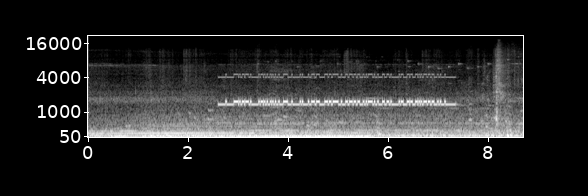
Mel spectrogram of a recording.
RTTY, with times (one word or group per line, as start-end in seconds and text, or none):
3.4-4.7 DJ9XAM
4.9-5.2 TU
5.4-6.7 CE8BLR
6.9-7.2 CQ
